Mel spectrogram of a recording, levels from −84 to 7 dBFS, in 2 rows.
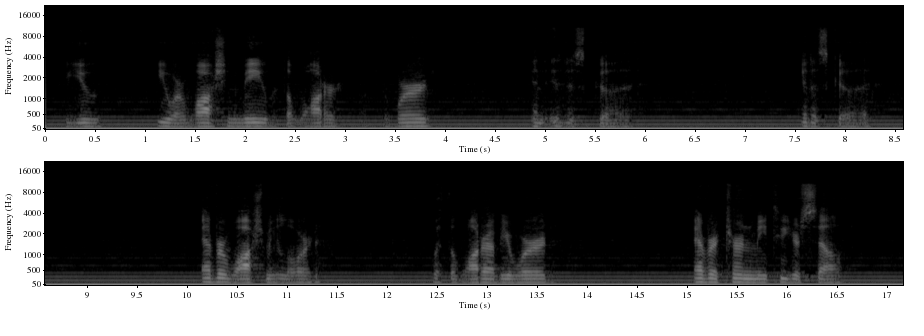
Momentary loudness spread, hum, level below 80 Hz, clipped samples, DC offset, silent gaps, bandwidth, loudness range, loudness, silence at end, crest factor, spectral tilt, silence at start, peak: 17 LU; none; -62 dBFS; under 0.1%; 1%; none; 10.5 kHz; 10 LU; -47 LUFS; 0 s; 26 dB; -5.5 dB/octave; 0 s; -24 dBFS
